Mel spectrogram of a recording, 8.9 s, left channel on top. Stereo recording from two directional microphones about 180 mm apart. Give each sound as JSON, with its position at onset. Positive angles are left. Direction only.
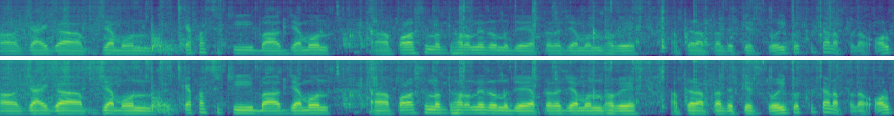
{"t": 0.0, "sound": "speech", "side_deg": -50}
{"t": 7.7, "sound": "speech", "side_deg": -45}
